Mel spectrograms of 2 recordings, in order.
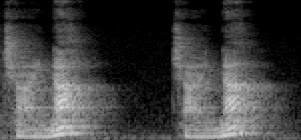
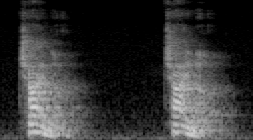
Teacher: it's not an ah sound it's an uh sound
